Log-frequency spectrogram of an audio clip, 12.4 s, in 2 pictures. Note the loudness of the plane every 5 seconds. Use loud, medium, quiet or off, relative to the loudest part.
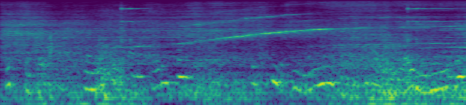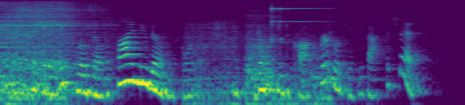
loud, loud, off.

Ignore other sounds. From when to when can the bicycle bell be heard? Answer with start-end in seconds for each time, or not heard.
0.5-1.9, 4.2-6.2, 8.6-10.7.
